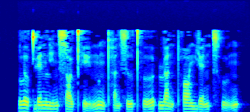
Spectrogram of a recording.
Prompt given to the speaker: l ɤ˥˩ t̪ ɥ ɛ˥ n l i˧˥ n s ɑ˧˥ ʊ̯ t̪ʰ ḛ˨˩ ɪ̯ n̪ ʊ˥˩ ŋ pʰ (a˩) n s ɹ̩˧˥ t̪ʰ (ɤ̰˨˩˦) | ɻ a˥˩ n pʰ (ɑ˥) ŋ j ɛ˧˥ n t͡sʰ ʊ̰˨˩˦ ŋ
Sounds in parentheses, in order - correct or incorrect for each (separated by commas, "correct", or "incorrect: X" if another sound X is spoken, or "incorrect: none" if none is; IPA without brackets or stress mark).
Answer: correct, incorrect: ɤ˧˥, correct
